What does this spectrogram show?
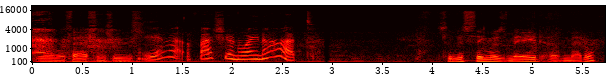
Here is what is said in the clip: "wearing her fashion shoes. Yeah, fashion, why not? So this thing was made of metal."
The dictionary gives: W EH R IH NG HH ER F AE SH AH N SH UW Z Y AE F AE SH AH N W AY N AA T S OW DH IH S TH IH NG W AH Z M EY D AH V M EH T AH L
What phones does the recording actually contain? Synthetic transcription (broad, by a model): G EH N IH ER F AE SH AH N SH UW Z Y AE F AE SH AH N W AY N AA T S OW DH IH S TH IH NG W AH Z M EY D AH V M EH T L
